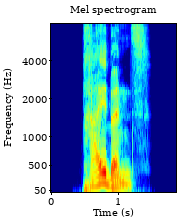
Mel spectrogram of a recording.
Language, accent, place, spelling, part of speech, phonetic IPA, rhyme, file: German, Germany, Berlin, Treibens, noun, [ˈtʁaɪ̯bn̩s], -aɪ̯bn̩s, De-Treibens.ogg
- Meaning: genitive of Treiben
